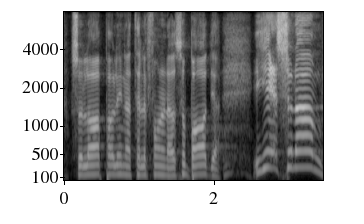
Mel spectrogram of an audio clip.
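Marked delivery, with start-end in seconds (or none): 2.5-3.5 high ringing cry of I Jesu namn; called out high. Retold or imitated. Pastor crying out to God over the baby, high call. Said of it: "så ropade jag till Gud".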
